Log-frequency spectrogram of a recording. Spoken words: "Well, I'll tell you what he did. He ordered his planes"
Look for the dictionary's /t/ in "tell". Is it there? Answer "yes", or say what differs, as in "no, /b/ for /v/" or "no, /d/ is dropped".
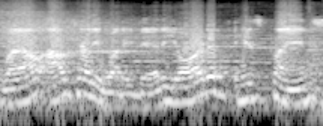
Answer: yes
